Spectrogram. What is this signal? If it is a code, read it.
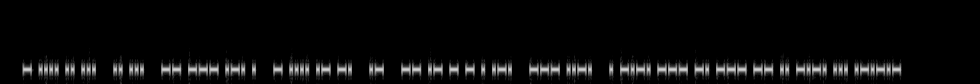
Morse code, heard as a keyed tone, about 42 wpm, 700 Hz. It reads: THIS IS MORE THAN A MATTER OF ECONOMICS.
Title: Sentences from Top 1000 Words - Review Part 3 - 45wpm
